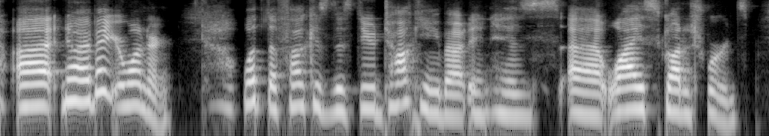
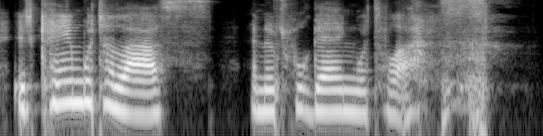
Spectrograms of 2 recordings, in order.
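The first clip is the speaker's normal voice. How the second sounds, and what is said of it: Poor put-on Scottish accent. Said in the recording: “my best Scottish impression. ... I'm sorry, that was awful.”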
